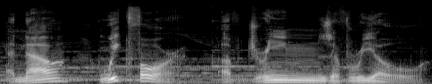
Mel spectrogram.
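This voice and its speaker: A man's voice: low-pitched, wildly swooping pitch, very slow, creaky, darkish tone, full character voice. A man narrating a radio adventure serial in a solemn, dramatic scripted style. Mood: measured, dramatic. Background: music.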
